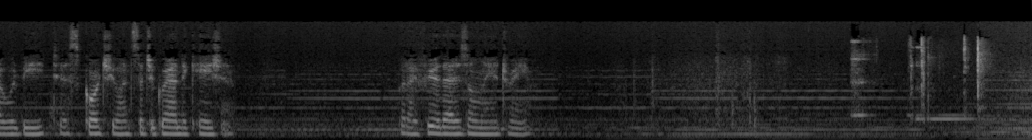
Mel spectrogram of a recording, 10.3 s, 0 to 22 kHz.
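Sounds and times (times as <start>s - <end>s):
speech: 0.0s - 2.5s, 4.0s - 5.4s
low hum: 0.0s - 10.3s
doorbell chiming: 8.5s - 10.0s.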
